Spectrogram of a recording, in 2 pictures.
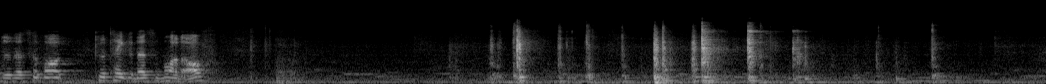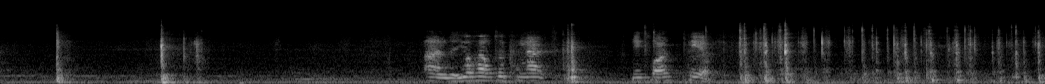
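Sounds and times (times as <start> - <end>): clicks and knocks of hard parts: 4.9 - 9.5, 16.1 - 20.9.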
